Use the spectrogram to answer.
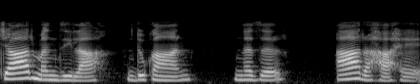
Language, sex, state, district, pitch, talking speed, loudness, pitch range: Hindi, female, Himachal Pradesh, Shimla, 210 Hz, 100 wpm, -17 LUFS, 195-225 Hz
